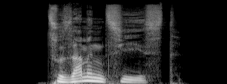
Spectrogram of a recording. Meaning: second-person singular dependent present of zusammenziehen
- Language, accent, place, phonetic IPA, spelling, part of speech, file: German, Germany, Berlin, [t͡suˈzamənˌt͡siːst], zusammenziehst, verb, De-zusammenziehst.ogg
